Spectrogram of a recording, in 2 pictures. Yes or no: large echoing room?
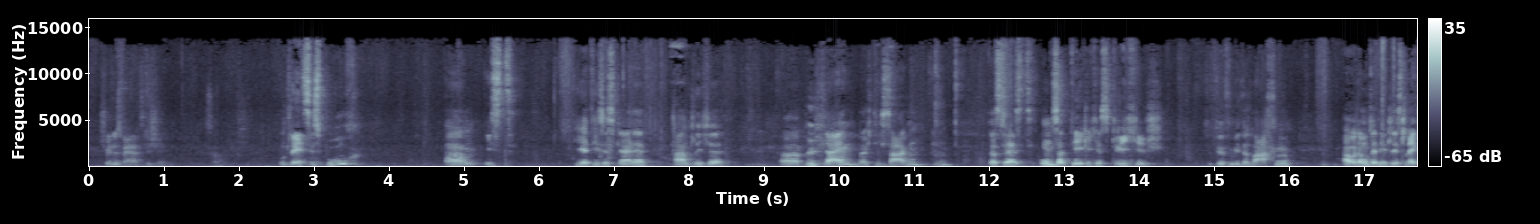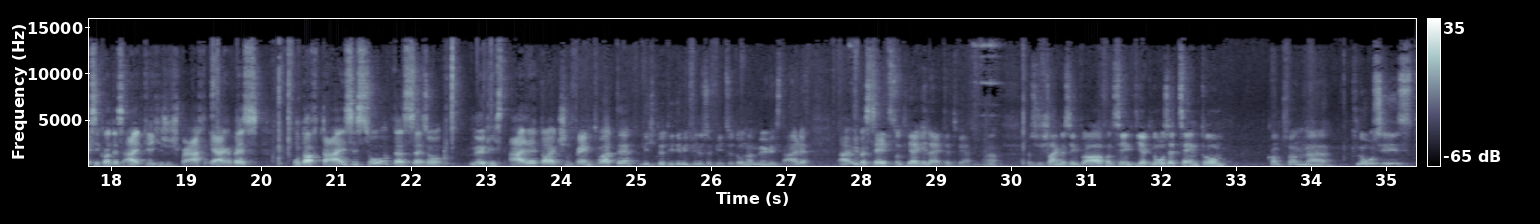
yes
